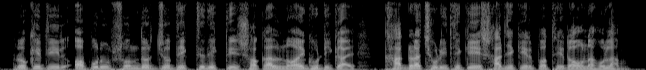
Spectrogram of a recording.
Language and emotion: Bengali, neutral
